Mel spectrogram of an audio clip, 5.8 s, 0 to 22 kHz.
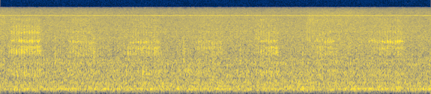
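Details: Fifteen-year-old Dillard, a pet cat diagnosed with small cell lymphoma, purrs contentedly as his body is massaged, November 27, 2018; a rhythmic breathy purr with regular in-out pulses about once a second beneath a constant low indoor hum.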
